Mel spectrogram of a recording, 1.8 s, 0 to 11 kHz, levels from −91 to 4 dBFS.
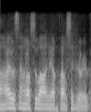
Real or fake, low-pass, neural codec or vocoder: fake; 7.2 kHz; codec, 16 kHz, 0.5 kbps, FreqCodec, larger model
